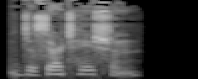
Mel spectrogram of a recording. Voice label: "dissertation", spelling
